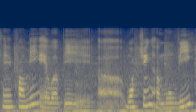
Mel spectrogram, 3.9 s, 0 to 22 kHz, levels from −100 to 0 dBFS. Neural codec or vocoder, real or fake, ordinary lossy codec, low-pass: none; real; none; none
